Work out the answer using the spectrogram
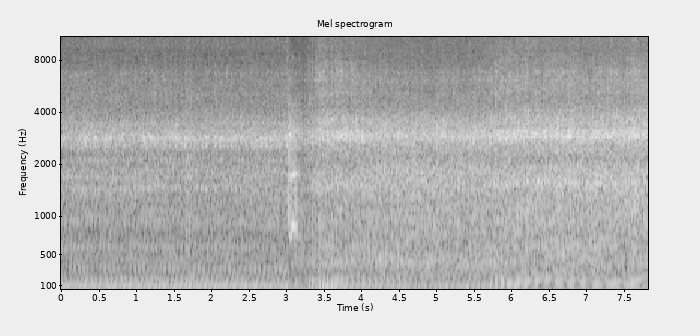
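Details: Cub Cadet 782 garden tractor with rebuilt 42-inch snowblower, started after sitting a couple days: steady even idle, low drone with one brief clank partway through; engine holds smooth and healthy.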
